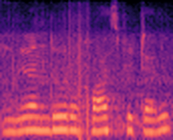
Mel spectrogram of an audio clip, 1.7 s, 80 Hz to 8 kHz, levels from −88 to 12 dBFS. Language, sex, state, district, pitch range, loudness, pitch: Tamil, female, Tamil Nadu, Kanyakumari, 220-240 Hz, -13 LUFS, 230 Hz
